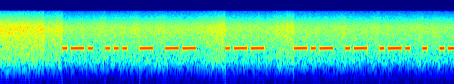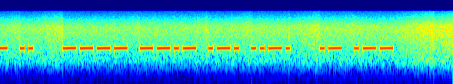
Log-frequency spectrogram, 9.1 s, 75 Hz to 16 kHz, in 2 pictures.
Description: Morse code (Persian alphabet), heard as a keyed tone, machine-sent, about 28 wpm, 750 Hz, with radio static. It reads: رستم و کارهای شگرف او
